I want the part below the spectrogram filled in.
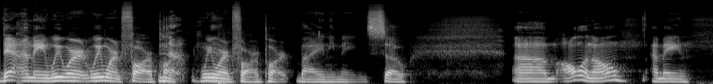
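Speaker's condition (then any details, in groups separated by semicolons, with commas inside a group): No condition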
